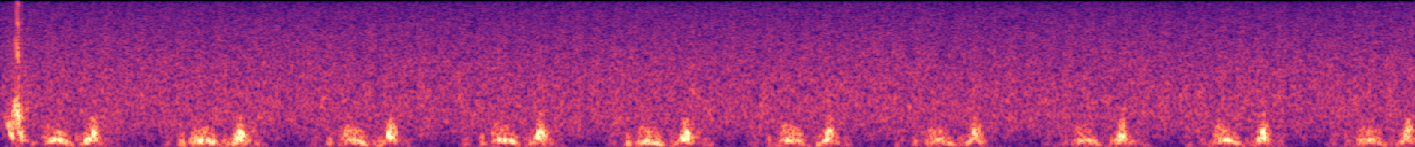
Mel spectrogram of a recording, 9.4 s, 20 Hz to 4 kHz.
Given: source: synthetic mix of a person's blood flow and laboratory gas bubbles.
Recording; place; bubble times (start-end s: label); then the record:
Doppler ultrasound of blood flow; precordium
0.02-0.20 s: bubbles
From the record:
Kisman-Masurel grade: 123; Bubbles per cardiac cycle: 1 to 2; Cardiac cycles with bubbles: 10 to 50%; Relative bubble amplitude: loud (0.450 to 0.775); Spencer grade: 2 (many but less than half of the cardiac periods contain bubble signals, singularly or in groups); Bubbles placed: anywhere in the cardiac cycle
